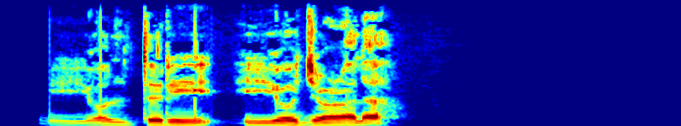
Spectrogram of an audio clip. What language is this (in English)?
Kati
